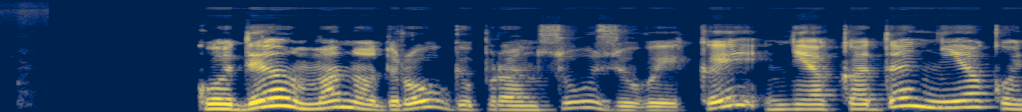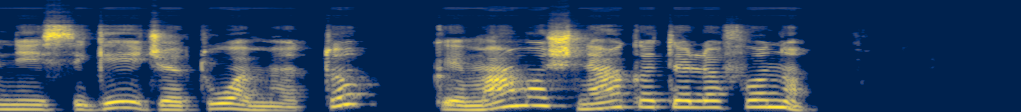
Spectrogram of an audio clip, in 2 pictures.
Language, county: Lithuanian, Panevėžys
